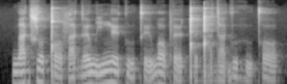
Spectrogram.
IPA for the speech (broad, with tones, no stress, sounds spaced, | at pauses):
w a˧˥ ɡ ɕ o˥˧ ǃ ɔ˨˩ f a˩˧ ɡ œ˧˥ w i˧˥ ŋ ø˥˧ k u˧˩˧ kʰ ø˧˩˧ w ɔ˥˧ pʰ œ˧˩˧ ǃʰ ə˩˧ ɡ͡ǃ a˩˧ d a˨˩ ɡ u˥˧ ɦ u˧˩˧ kʰ ɔ˥˧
